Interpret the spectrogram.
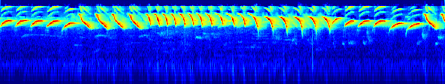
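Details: Champion canary master song: rising whistled phrases, then a fast series of falling chirps, followed by slower swooping notes, loud and clear with a quiet background.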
